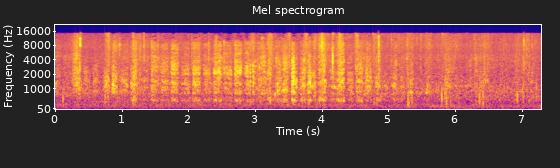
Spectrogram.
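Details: Dogs, a Blue Bay Shepherd and a German Shepherd, on an early-morning hike through Mississippi River Regional Park on a hot, sticky day. Rapid breathy panting pulses, about four per second, come with footsteps and rustling on the trail.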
